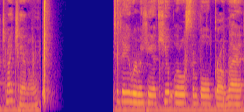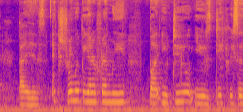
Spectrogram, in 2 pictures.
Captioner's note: golf hit sound effect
